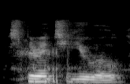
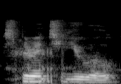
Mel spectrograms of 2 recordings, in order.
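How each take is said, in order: First: The middle is said with a clear 'tyoo' sound. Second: The same.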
